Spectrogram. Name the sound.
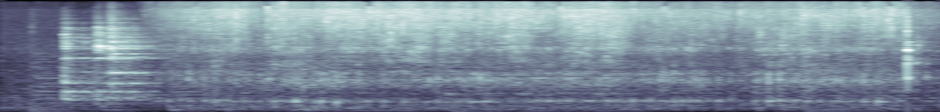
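rinsing boiled lamb chops under running water in the sink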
